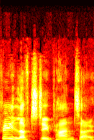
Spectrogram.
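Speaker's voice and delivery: high, cheeky, eager voice.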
